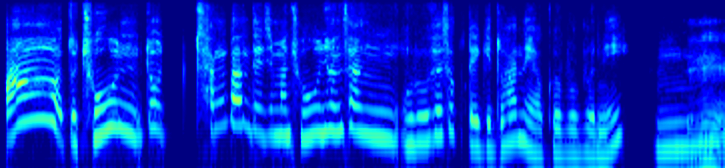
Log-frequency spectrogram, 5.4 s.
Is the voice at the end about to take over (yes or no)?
yes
